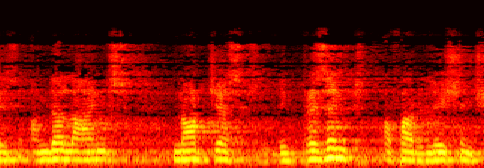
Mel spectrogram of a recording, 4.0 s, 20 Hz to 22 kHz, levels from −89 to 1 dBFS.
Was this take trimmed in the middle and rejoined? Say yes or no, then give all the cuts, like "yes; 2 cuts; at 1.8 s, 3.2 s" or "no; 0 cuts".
no; 0 cuts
